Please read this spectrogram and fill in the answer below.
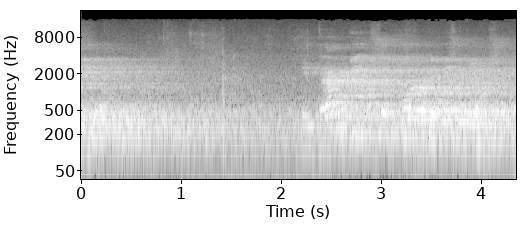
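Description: A man reading aloud into a microphone, with a short pause about halfway through before he goes on.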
